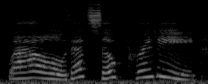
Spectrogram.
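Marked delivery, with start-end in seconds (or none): none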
